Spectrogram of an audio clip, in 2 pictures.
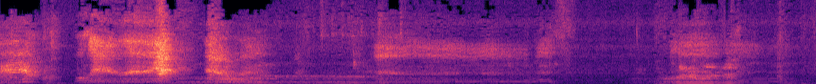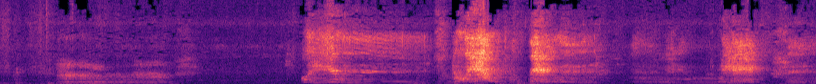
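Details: Black Shiba Inu family, Kotaro and Sakura with their puppies: rough, harsh growls and short yips in bursts near the start, mid-clip and again around nine to ten seconds, with quieter gaps between.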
